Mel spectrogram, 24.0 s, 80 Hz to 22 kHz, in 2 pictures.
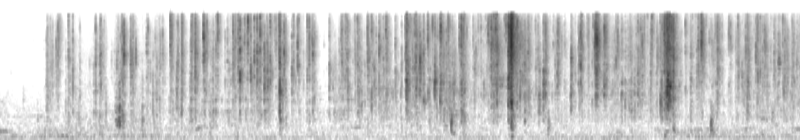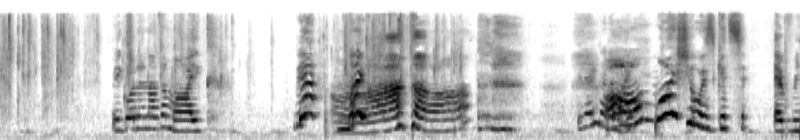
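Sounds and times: foil packet crackling: 0.6 - 19.6.

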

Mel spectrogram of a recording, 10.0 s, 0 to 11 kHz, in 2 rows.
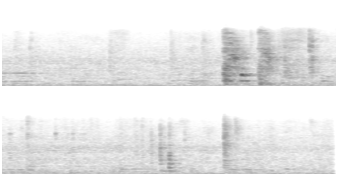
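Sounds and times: faint clicks and taps: 4.6 - 8.8.

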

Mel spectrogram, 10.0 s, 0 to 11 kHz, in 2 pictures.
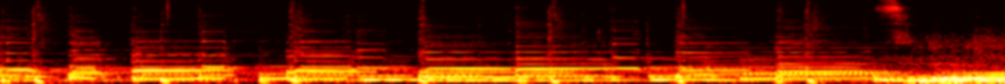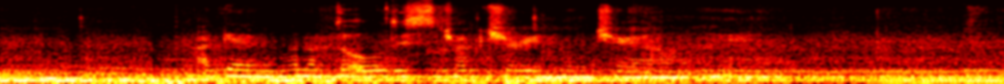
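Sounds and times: acoustic guitar music: 0.0 - 10.0
car cabin rumble: 4.4 - 9.0.

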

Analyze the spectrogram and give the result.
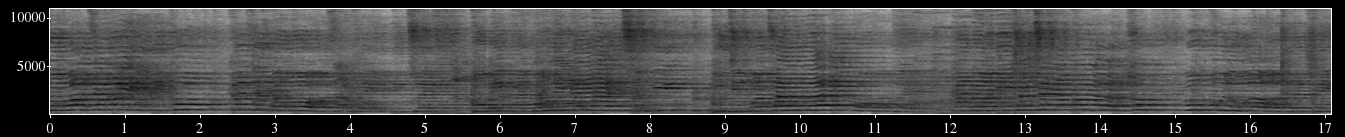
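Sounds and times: recorded backing track: 0.0 - 17.0
woman singing karaoke: 0.0 - 17.0.

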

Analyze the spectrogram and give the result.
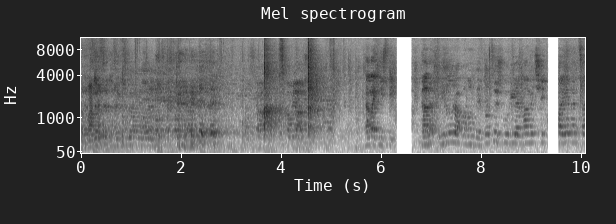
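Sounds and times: indistinct men's voices: 0.0 - 4.5.

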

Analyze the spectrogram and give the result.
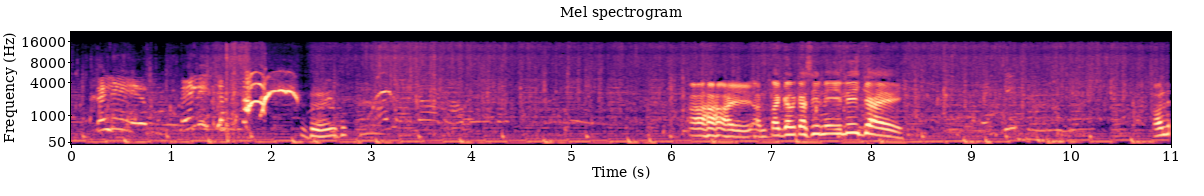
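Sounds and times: background music: 0.0 - 11.0
water jets splashing on metal grate: 0.0 - 11.0.

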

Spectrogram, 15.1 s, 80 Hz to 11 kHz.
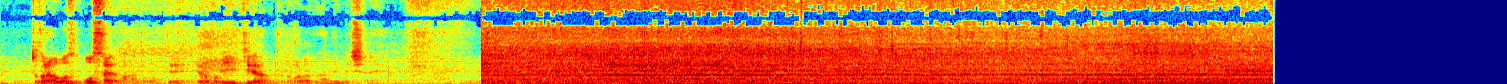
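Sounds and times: coach engine driving past: 4.8 - 12.8
road noise: 4.8 - 12.8.

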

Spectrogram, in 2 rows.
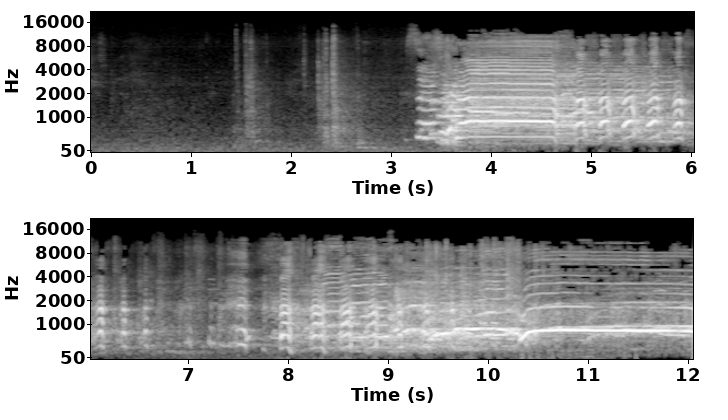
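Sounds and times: latch and door clatter: 1.4 - 2.9.

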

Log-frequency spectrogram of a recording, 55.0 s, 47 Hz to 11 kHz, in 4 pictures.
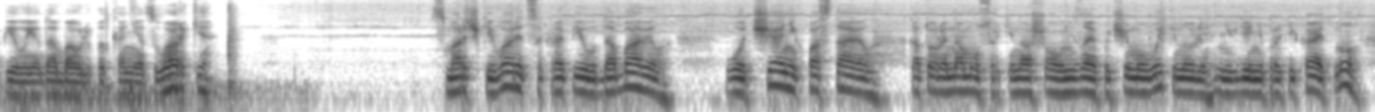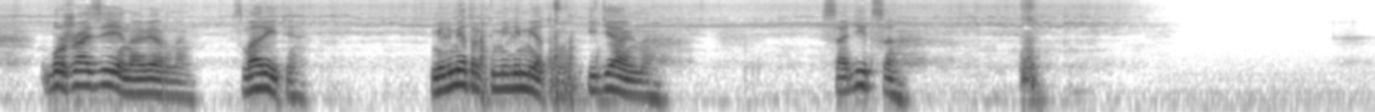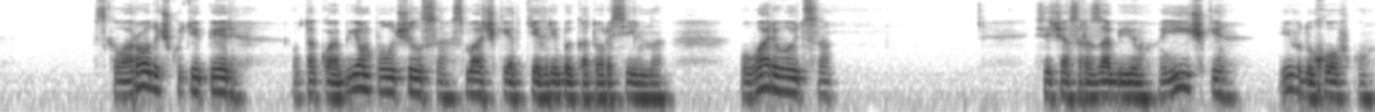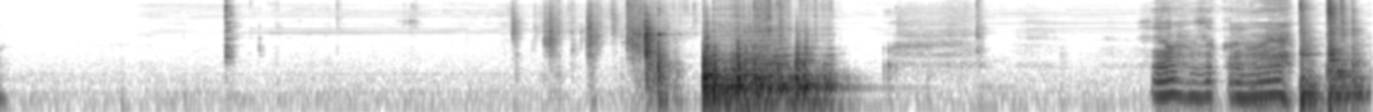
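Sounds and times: kettle hissing on stove: 0.0 - 25.6, 42.5 - 48.0, 49.0 - 54.9
iron pan scraping on brick: 47.7 - 49.7
person speaking a word: 52.8 - 54.2.

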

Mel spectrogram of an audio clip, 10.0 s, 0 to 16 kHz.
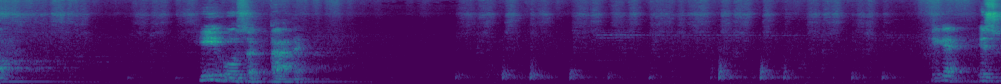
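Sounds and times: marker pen writing on whiteboard: 0.0 - 2.5, 4.4 - 9.2.

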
